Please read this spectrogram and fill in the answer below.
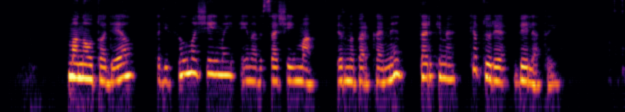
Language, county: Lithuanian, Tauragė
